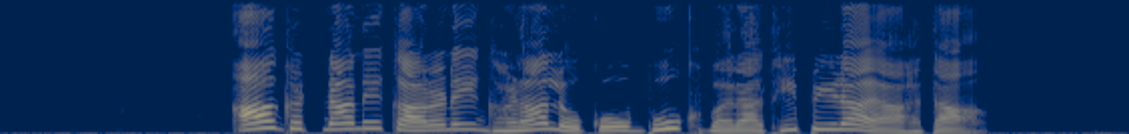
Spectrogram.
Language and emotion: Gujarati, neutral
